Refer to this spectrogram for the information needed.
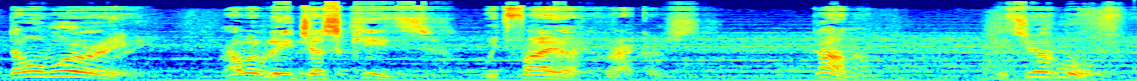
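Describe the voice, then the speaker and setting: A scheming Italian official for a video game, with a high voice that slides around a lot. He is wheedling and insinuating, with faint music behind. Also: huge pitch swings, measured pace, full character voice. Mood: soothing. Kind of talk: video game cutscene acting.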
